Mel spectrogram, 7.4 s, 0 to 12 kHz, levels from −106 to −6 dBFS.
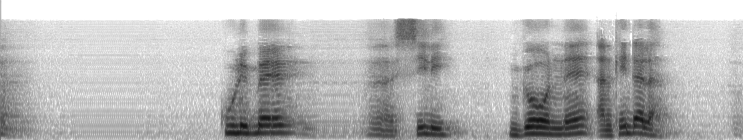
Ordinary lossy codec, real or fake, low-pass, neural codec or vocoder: AAC, 32 kbps; fake; 7.2 kHz; codec, 16 kHz, about 1 kbps, DyCAST, with the encoder's durations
